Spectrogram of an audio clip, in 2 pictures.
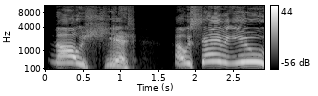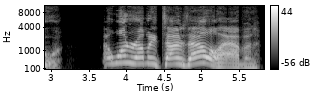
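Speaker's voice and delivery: high loud wry yelling; sarcastic shout. Acted. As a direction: snap back through pain. Wounded soldier snapping back.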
